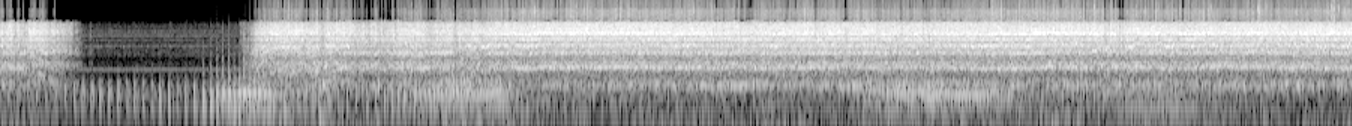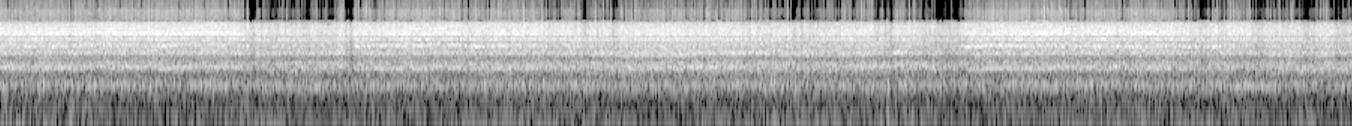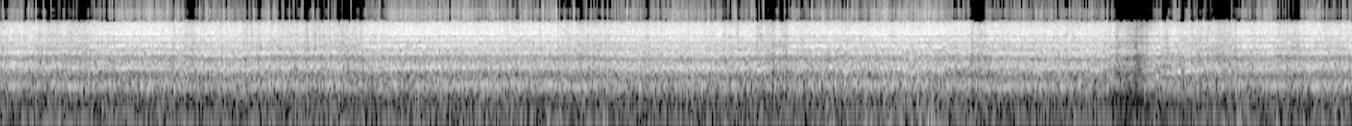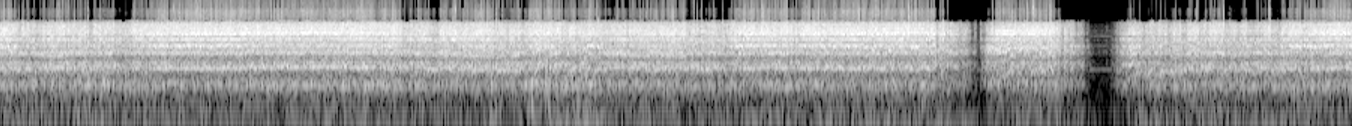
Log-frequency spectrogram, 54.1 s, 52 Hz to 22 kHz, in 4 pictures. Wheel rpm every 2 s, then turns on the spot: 20, 150, 220, 230, 230, 220, 220, 220, 220, 220, 220, 220, 210, 220, 220, 230, 220, 220, 210, 180, 220, 220, 220, 220, 190, 90, 190.
none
